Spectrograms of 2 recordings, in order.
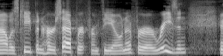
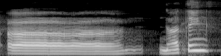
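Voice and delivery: drawn-out uh, then nothing rising innocently; evasive nothing; 6 semitones lower, 3 dB quieter, much slower than usual. Retold or imitated. Wife dodging husband's "what are you doing", evasive. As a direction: imitate a wife dodging, long hesitant uh. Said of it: "that scares me whenever my wife says".

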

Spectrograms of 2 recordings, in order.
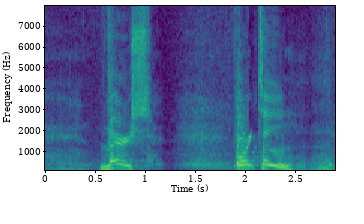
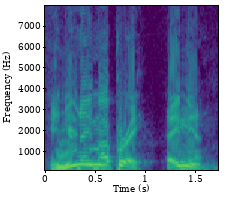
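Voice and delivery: prayer; 10 semitones lower than usual. Acted. Closing prayer.

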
